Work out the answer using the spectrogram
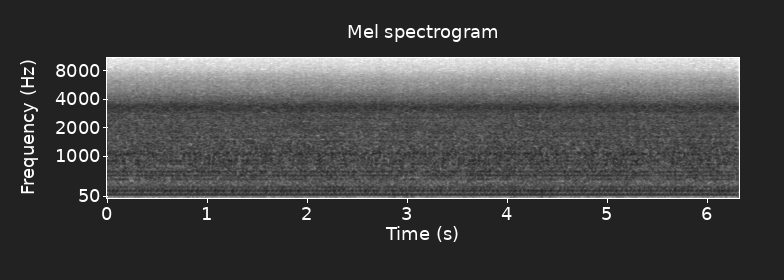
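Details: Trash-found mower after freeing a stuck carburetor float needle and topping up low oil: fast even single-cylinder buzz at one steady speed, no surging or misses; smokes slightly, may clear after running in; runs great.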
